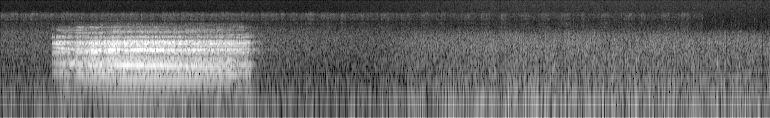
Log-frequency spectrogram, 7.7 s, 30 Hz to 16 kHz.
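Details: Red deer stag with twelve-tined antlers, the dominant male of the area, roaring in the 2023 rut near Lartigau, Milhas, Haute-Garonne, France: a single loud, deep, harmonic-rich bellow lasting about two seconds, followed by quiet rustling background.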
